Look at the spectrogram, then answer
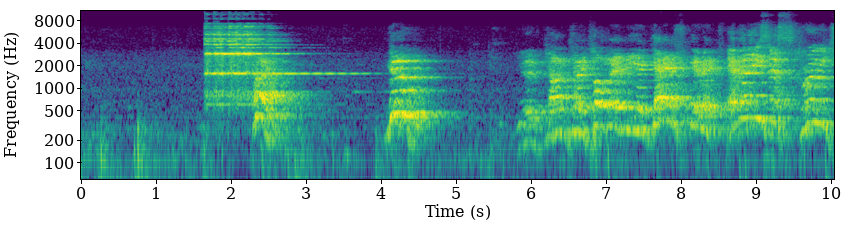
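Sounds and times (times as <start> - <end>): bell-like chime ringing: 1.6 - 3.9.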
